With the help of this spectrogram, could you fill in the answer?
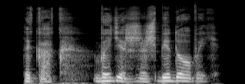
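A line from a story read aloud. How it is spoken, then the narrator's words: Tense, hoarse question. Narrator (Russian): спросил Чарльз напряженным, охрипшим голосом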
